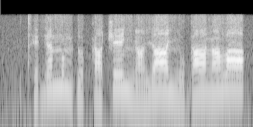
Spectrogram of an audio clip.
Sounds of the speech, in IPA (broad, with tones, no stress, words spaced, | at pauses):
tʰɪ˨ɡɛ˦ mʊ˦˨mɗʊ˨ka˨t͡ʃeː˦ ɲã˨ jaː˦ɲu˨ɡaː˦ŋ ã˦βa˦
